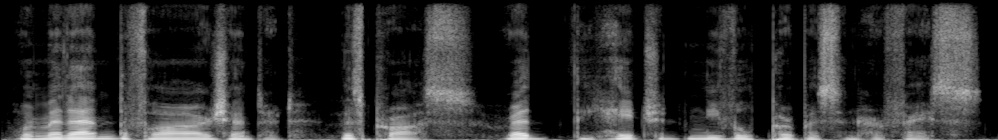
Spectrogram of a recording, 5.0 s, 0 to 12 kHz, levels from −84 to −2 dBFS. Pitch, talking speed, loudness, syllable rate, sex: 120 Hz, 180 wpm, -19 LUFS, 5.6 syllables/s, male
